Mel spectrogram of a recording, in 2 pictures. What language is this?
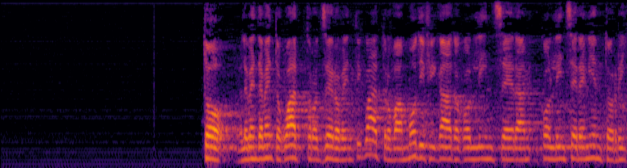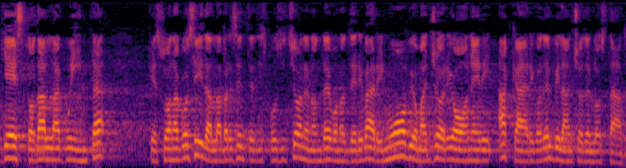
Italian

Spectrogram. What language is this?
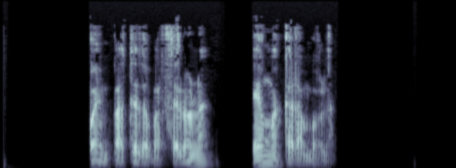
Galician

